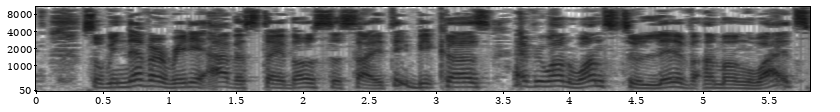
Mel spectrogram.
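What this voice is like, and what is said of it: Non-American foreign accent. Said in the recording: “this clear foreigner. This is not an American accent I'm hearing.”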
